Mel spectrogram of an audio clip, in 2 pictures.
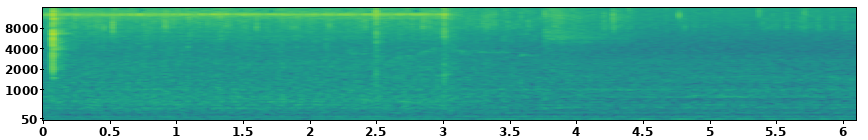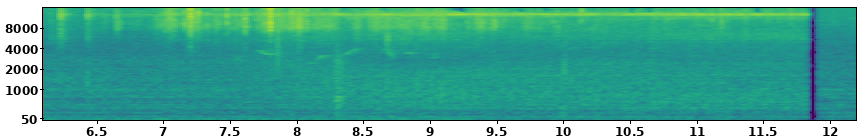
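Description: Sweet fish sauce with tamarind water boiling in a pot, a steady close bubbling patter with scattered small pops, moderately quiet, ending in a brief knock.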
